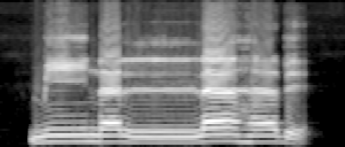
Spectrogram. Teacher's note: Huruf B di ujung kita sukunkan sehingga kita pantulkan ya, karena kita berhenti di sini.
